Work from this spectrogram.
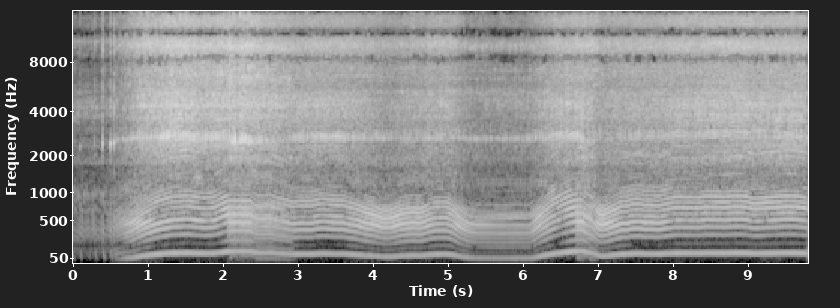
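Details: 070 clone chainsaw, 42-inch bar, first use cutting white oak firewood: high howl sags hard each time the chain bites, then recovers; bogs under load and won't hold revs; owner suspects carburetor he can't get tuned.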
